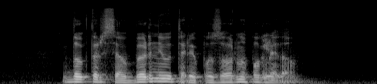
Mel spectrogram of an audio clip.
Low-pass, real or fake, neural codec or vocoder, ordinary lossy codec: 14.4 kHz; fake; vocoder, 44.1 kHz, 128 mel bands, Pupu-Vocoder; none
